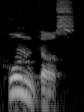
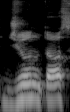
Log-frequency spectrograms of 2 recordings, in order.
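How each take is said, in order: First: The word is pronounced the Spanish way. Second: The word is pronounced the Portuguese way.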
